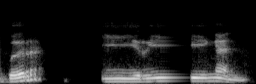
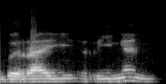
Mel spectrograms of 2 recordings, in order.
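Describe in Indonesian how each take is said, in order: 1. Kata ini dipisah menjadi 'ber' dan 'iringan'. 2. Kata ini dipisah menjadi 'berai' dan 'ringan'. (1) "Kita baca beriringan" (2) "jangan kita baca berai ringan"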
